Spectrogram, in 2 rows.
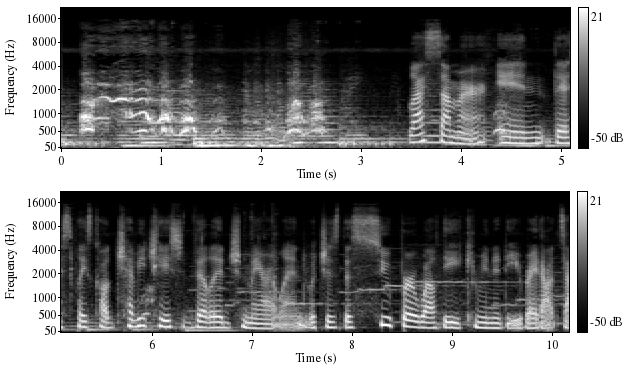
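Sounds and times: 
large golden doodle barking and yelping at a dog park: 0.2 - 2.8
speech: 0.3 - 1.8, 3.5 - 10.1.

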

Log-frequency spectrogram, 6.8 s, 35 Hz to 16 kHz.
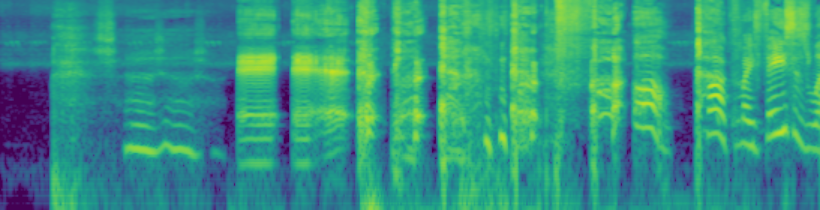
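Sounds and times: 
speech: 1.0 - 3.4, 5.9 - 6.8
rough throaty dry coughs: 2.0 - 6.1.

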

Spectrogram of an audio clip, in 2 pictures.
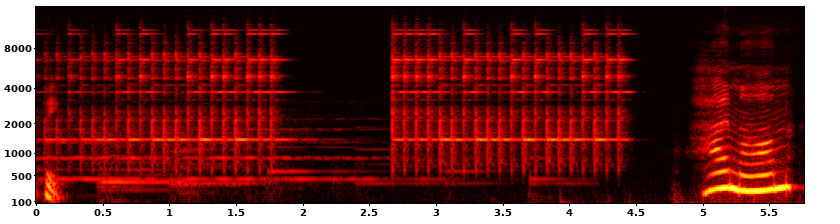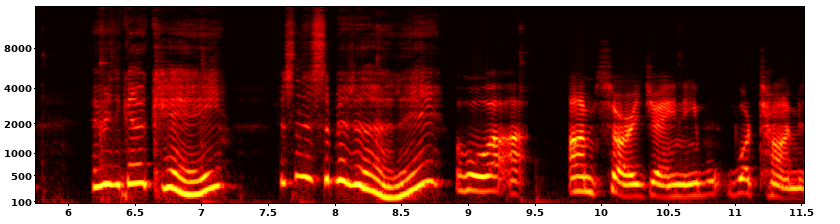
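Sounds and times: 
speech: 0.0 - 0.4, 5.0 - 11.5
telephone ringing with electronic trill: 0.0 - 4.6.

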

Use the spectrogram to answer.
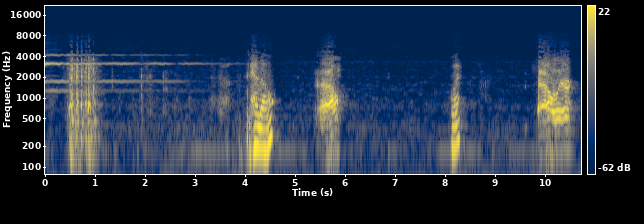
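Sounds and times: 
telephone ringing: 0.0 - 4.0
speech: 4.1 - 4.7, 5.5 - 6.0, 8.1 - 8.4.

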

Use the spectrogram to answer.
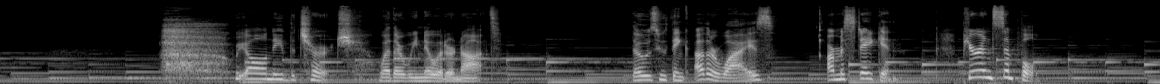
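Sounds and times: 
stifled yawn: 1.6 - 2.4
speech: 2.3 - 5.1, 6.3 - 10.4.

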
